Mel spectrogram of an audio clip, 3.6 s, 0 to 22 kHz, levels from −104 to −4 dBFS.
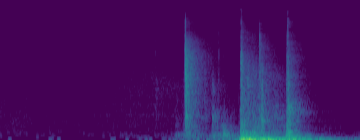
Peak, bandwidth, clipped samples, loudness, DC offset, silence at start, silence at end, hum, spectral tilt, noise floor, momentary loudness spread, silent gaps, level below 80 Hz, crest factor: -24 dBFS; 7.6 kHz; under 0.1%; -50 LUFS; under 0.1%; 1.85 s; 0.3 s; none; -5.5 dB/octave; under -90 dBFS; 18 LU; none; -46 dBFS; 20 dB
